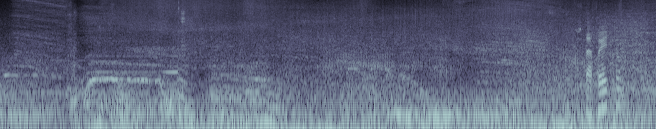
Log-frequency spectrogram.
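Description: A spaceship engine hums low and steadily.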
